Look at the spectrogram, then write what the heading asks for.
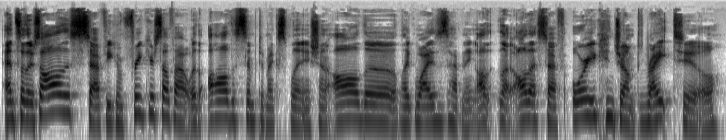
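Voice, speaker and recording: Chatty low-pitched woman co-host. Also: fast talker, few pauses, a little mellow. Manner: thoughtful, chatty, many "like" fillers. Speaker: podcast co-host. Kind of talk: casual conversation.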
